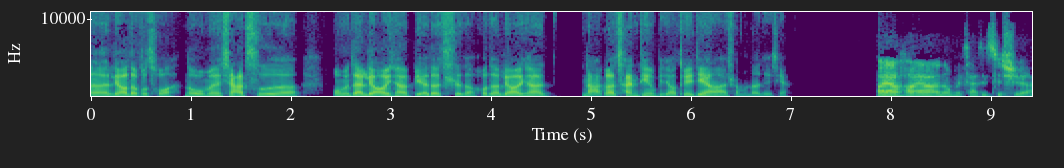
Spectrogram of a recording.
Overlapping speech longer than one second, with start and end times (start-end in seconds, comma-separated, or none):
none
